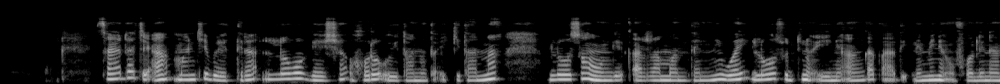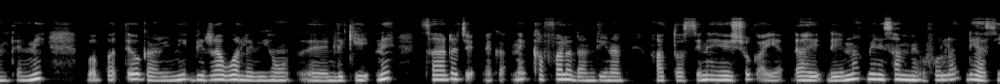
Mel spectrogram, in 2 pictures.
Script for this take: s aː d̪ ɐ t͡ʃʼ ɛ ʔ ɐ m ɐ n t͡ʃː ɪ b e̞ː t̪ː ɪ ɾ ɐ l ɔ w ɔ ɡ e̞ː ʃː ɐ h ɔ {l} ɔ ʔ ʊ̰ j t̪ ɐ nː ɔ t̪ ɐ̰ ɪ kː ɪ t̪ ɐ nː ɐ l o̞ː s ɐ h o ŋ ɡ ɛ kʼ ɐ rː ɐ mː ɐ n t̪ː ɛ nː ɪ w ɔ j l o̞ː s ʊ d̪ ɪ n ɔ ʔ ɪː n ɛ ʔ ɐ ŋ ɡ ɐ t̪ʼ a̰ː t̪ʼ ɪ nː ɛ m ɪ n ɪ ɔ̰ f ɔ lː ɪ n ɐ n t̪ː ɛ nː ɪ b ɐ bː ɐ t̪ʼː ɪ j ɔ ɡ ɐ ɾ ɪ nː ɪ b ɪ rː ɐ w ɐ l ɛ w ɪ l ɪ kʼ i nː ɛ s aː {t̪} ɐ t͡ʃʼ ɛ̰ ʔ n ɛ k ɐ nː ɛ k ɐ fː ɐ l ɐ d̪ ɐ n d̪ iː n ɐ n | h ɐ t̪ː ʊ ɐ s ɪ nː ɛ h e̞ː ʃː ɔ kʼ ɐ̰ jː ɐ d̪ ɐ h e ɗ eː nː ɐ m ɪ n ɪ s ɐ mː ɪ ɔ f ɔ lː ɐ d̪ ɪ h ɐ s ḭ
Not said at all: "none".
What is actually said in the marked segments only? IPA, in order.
ɾ, d̪

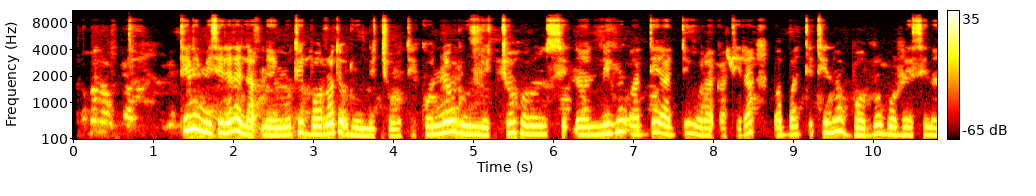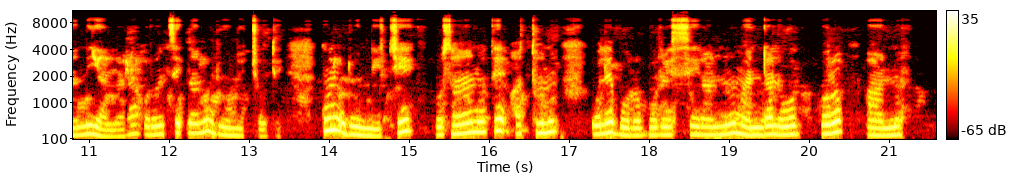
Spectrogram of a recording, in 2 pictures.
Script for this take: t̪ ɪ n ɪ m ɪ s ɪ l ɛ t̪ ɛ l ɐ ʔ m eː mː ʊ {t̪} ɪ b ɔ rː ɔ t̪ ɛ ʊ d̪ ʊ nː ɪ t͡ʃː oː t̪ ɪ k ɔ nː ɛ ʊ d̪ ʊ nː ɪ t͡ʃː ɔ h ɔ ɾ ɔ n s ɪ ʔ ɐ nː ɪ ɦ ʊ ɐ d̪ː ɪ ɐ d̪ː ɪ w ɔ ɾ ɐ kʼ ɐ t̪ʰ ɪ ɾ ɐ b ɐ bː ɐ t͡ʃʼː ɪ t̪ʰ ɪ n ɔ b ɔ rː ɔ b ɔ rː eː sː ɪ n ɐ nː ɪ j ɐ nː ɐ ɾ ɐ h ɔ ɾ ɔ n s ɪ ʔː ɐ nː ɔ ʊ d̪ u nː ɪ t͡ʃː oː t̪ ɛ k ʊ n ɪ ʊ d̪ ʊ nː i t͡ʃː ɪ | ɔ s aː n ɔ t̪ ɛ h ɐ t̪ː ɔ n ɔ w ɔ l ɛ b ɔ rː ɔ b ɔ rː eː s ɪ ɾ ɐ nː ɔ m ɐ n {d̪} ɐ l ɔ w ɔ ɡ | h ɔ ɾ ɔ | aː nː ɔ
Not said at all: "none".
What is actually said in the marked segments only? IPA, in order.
t̪, d̪

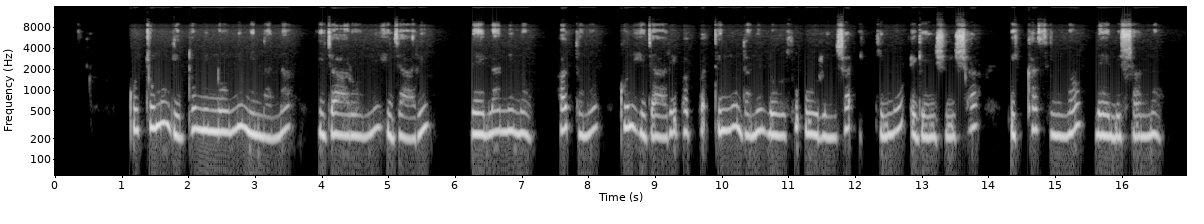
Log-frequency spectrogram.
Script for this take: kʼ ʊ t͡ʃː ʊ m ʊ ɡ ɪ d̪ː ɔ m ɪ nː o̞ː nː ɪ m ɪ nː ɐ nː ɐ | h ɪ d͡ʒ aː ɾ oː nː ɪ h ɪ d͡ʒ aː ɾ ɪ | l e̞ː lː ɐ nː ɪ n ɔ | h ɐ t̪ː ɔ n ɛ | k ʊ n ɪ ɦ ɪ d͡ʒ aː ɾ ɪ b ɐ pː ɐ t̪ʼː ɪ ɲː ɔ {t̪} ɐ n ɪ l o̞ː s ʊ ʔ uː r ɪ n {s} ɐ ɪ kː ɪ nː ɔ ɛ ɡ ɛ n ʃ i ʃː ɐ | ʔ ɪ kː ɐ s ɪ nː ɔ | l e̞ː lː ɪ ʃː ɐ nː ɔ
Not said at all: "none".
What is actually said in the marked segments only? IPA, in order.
d̪, ʃ

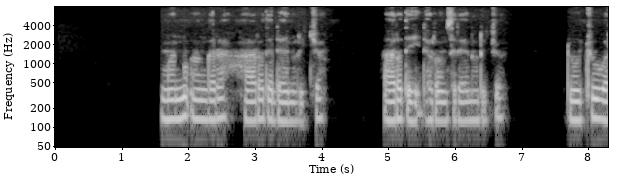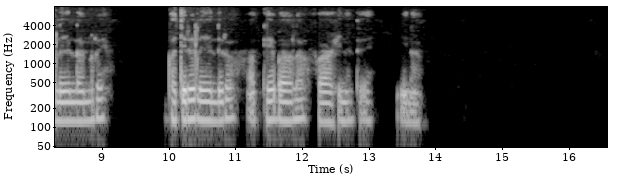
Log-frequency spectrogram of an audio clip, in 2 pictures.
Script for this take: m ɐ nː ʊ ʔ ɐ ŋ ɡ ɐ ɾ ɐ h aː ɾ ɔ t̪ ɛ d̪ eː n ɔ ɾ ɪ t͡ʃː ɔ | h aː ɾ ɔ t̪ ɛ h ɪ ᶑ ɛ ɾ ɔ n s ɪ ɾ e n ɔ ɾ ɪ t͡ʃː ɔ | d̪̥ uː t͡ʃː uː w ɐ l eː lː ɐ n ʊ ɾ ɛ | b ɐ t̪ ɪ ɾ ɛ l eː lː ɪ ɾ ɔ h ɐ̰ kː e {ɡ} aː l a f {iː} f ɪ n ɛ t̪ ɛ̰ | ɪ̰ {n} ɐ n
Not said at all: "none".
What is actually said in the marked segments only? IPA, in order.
b, aː, n

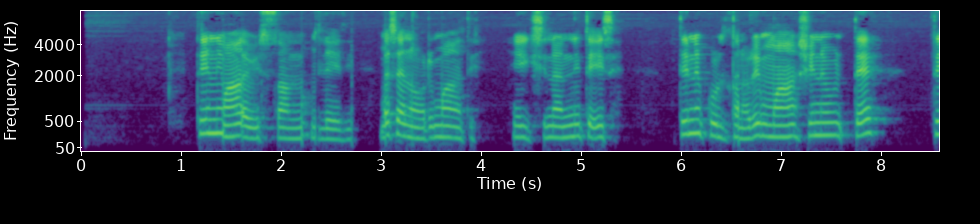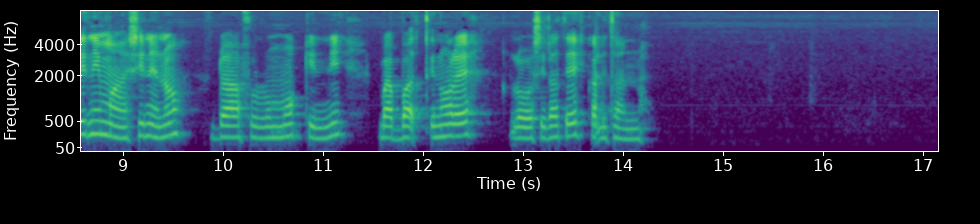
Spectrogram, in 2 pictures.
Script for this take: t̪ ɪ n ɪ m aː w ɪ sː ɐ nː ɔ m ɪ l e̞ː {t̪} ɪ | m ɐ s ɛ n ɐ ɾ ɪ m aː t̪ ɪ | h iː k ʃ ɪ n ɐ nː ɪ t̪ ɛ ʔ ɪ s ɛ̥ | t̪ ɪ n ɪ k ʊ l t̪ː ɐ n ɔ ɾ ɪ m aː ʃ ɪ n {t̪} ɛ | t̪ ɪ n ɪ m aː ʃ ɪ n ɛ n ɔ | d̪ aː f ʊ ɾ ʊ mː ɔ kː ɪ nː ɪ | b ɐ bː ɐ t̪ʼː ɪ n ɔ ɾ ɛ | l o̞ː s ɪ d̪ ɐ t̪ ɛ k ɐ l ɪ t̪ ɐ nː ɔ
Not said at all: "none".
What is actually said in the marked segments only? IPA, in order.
d̪, t̪

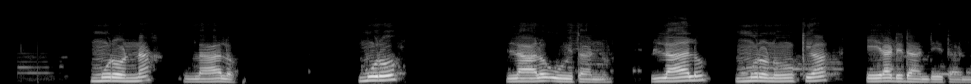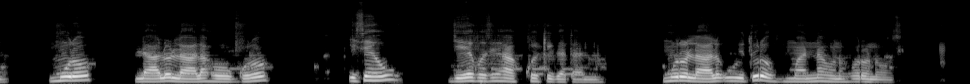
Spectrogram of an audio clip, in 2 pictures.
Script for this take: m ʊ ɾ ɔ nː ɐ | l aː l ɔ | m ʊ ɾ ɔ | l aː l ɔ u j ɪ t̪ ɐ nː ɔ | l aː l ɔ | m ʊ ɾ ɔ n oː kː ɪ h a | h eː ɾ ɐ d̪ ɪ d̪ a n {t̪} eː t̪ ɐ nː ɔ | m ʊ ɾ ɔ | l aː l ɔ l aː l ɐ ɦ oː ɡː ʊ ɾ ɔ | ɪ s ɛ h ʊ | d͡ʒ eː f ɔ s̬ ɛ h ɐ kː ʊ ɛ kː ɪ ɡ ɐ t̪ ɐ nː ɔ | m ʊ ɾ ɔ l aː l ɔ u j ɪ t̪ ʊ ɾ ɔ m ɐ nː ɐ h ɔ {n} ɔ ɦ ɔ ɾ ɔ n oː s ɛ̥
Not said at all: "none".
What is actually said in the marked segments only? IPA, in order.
d̪, n

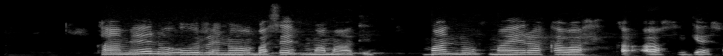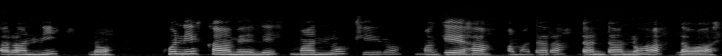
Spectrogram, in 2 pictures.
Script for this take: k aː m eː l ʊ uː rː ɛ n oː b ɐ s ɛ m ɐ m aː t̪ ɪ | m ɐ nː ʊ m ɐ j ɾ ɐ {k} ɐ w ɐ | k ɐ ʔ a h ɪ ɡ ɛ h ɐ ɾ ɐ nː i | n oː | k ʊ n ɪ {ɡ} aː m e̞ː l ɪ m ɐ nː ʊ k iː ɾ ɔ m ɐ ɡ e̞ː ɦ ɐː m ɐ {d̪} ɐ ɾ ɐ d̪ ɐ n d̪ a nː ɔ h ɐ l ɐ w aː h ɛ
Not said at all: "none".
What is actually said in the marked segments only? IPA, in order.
k, k, d̪

